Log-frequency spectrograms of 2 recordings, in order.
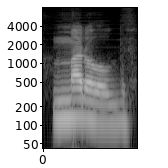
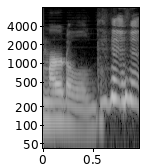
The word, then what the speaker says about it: muddled: And they did it so great because they, how do you say the word? Muddled. Your lime. I kept saying myrtled.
